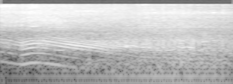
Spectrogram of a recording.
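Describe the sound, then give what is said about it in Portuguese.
A chainsaw used by firefighters to remove a fallen tree blocking a road revs up with a rising whine, then settles into a steady, loud buzzing grind as it cuts through the wood, continuous throughout. “Uma árvore caída atrapalha a passagem das equipes pela estrada. Os bombeiros precisaram agir para retirar o obstáculo.”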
